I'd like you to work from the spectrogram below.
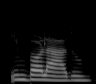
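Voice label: "imboladu", Sardinian, female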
